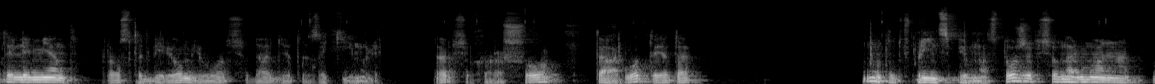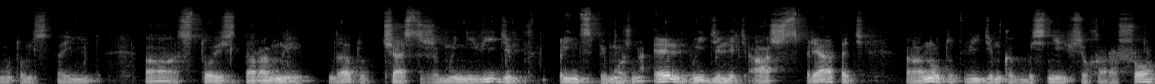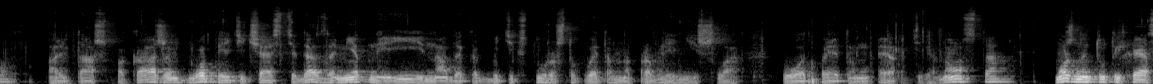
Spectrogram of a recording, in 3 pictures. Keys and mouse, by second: 1.4 g, 3.5 middle click, 4.0 shift+middle click, 4.5 middle click, 5.3 right click, 6.3 shift+right click, 7.2 shift+right click, 8.9 shift+click, 9.7 g, 12.3 middle click, 12.7 middle click, 13.5 middle click, 14.0 shift+middle click, 15.0 middle click, 16.2 middle click, 16.7 shift+middle click, 17.7 l, 18.2 middle click, 18.9 h, 19.2 middle click, 20.1 middle click, 22.1 middle click, 23.7 alt+h, 24.1 middle click, 25.3 right click, 26.1 shift+middle click, 26.5 middle click, 30.0 shift+middle click, 31.7 r, 33.3 g.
